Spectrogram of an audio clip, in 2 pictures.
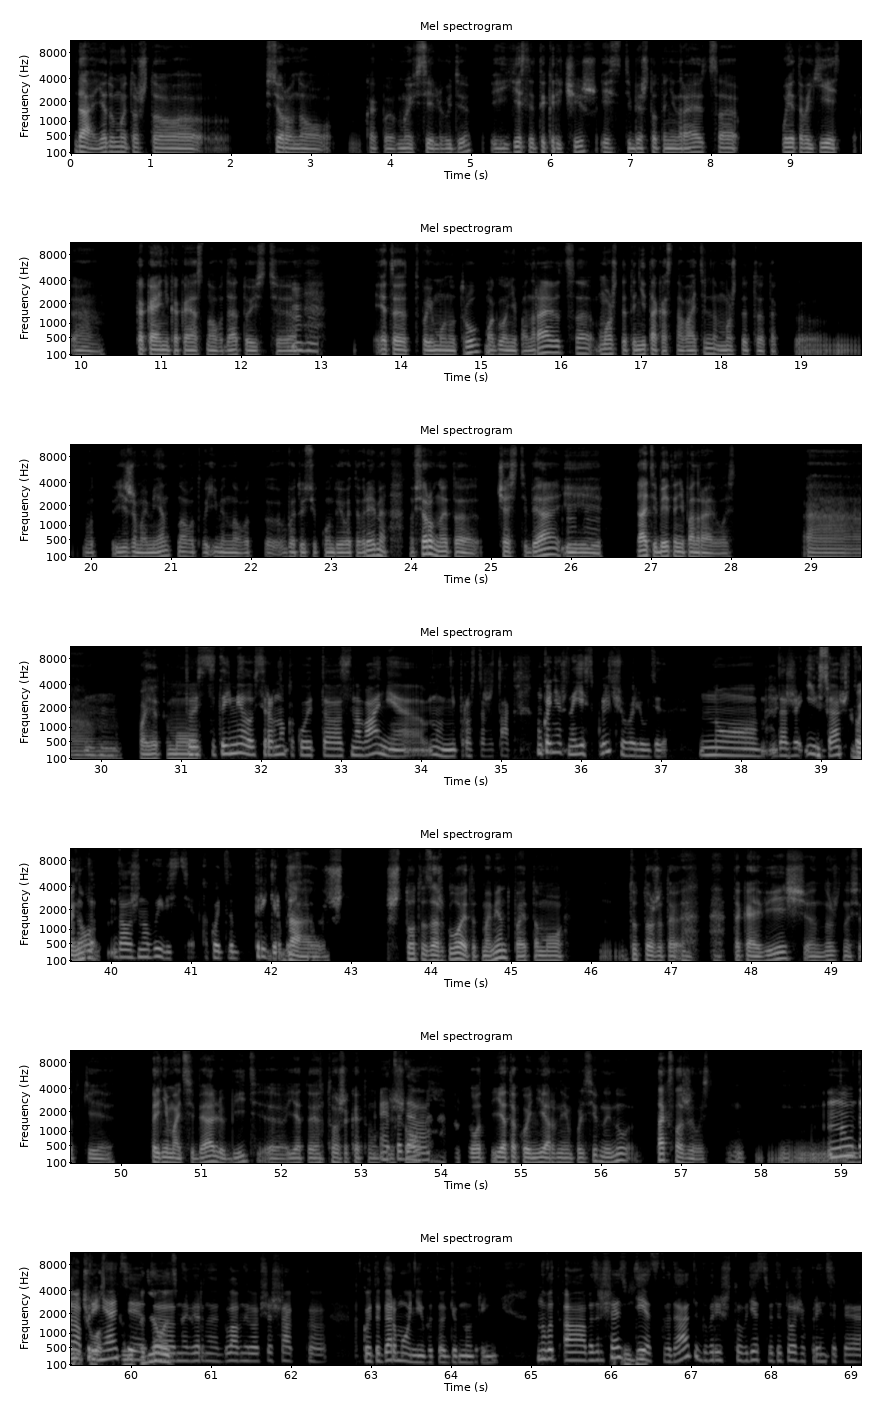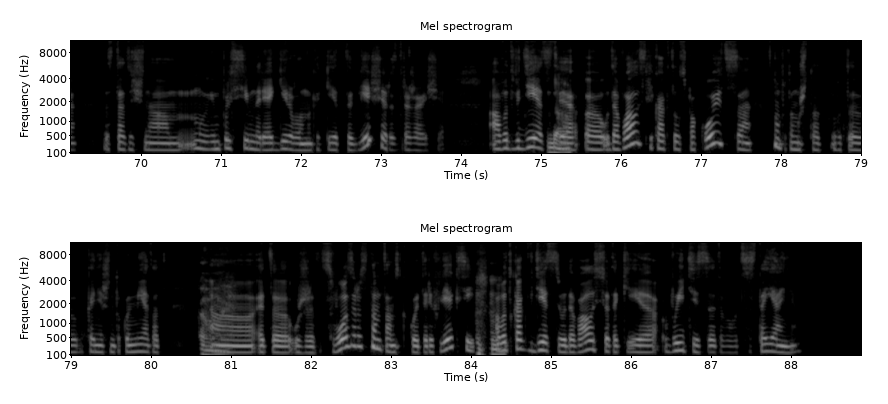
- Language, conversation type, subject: Russian, podcast, Как вы решаете споры без криков?
- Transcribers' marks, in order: tapping; other background noise; chuckle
